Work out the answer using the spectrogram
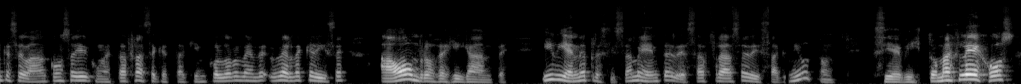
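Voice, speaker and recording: A man's voice: on the high side, a little mellow, no echo. A man teaching an online university class, explaining with many fillers and repeating key phrases. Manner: stresses key phrases, asks students "¿Ok?" and "¿Lo ven?". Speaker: university lecturer. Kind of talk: online class lecture with screen share.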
